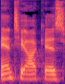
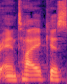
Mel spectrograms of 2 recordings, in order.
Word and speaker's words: Antiochus: Um, and Antiochus or Antiochus, depending on how you want to pronounce it, doesn't matter to me.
